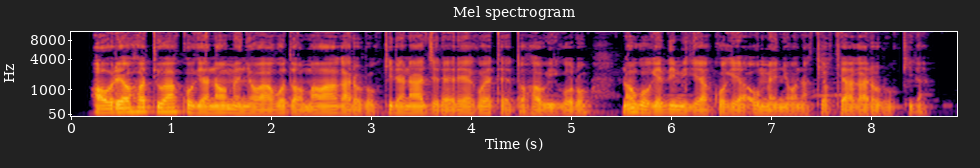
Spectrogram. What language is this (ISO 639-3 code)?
kik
